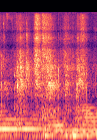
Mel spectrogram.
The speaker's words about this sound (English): Why are you closing the door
